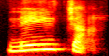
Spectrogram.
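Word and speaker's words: nature: এটা কি হবে সাইট নেচার নেইচা নেচা একটু দেখাই কিভাবে উচ্চারণটা আমরা করব নেই। এগুলা প্রত্যেকটা দেওয়া থাকে সমস্যা একটা দেখি নেইচা এই যে এগুলা হচ্ছে আইপিএস সিম্বল আর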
